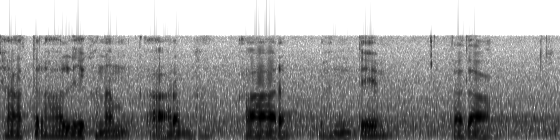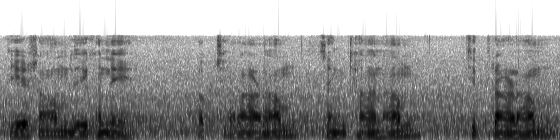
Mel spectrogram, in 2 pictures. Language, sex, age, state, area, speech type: Sanskrit, male, 18-30, Uttar Pradesh, urban, spontaneous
